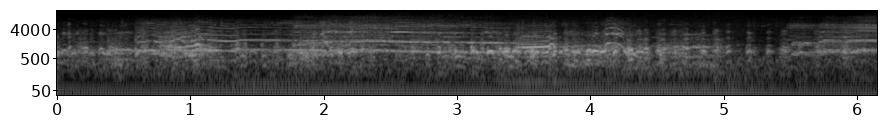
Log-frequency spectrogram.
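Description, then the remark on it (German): Several chickens cluck and squawk continuously, with overlapping harmonic calls and a rooster-like crow rising now and then over the flock's chatter. “Eine Methode ist für die Hühner nicht ganz so günstig, denn ein Teil von ihnen bringt man um.”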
